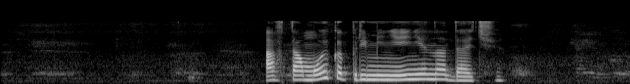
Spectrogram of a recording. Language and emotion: Russian, neutral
